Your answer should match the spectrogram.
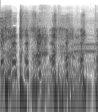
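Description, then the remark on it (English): A run of several harsh coughs in quick succession, fairly loud, with short raspy breaths between them and no talking. “And any parent out there, you can relate and have coughing compassion for.”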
